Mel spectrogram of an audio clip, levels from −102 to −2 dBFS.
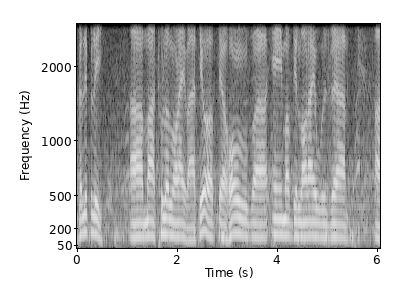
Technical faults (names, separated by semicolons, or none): aliasing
